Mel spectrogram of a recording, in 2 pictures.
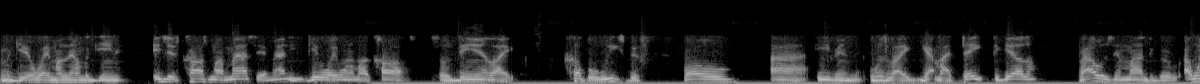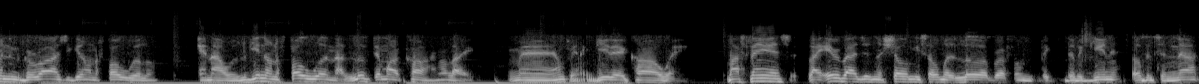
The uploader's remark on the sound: We opened up the phone lines to see if any of our listeners have been accused of sleeping their way to the top!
